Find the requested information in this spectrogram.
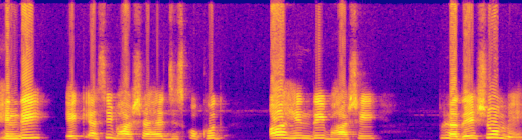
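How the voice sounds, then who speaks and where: A woman's voice, high in pitch. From Bihar, India. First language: Bhojpuri (speaking Hindi). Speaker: political commentator, video blogger. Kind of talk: opinion monologue. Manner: animated.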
